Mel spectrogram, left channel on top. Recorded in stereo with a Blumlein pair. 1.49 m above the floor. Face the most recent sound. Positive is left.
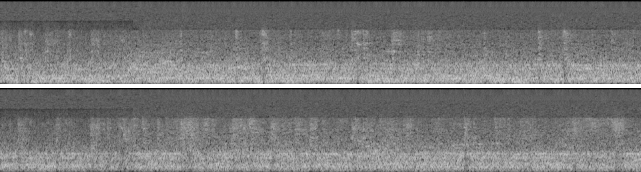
No sound to turn to.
